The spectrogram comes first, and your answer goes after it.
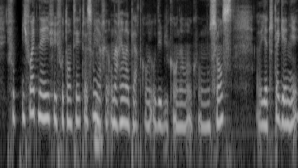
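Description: This woman talks very fast in a dark, mellow tone at medium pitch. Her voice is somewhat breathy, with ordinary pitch variation. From France, Fontainebleau near Paris. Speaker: entrepreneur. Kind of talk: interview. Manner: energetic.

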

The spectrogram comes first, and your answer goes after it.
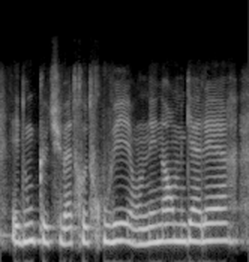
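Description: A woman at medium pitch and very slow pace, with noticeable background noise and audible room echo. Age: 20s. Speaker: cultural project manager. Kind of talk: interview testimony. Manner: hesitant, many fillers.

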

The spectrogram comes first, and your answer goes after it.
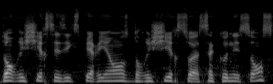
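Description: An ordinary speaking voice at a moderate pace, dry and close with no echo, on a very clean recording with a silent background. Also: man. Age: 50s. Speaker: robotics maker. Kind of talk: interview monologue.

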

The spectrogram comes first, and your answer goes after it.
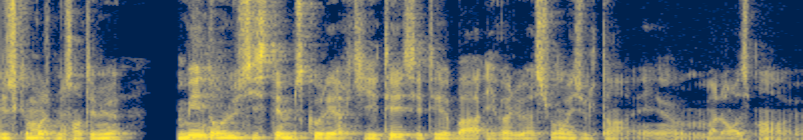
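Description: A man talks at a fairly quick pace with vocal fry. His intonation is fairly even. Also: medium pitch for a man. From Paris suburbs, Essonne (91). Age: 20s. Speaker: sports education project manager. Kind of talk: casual interview. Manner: halting.

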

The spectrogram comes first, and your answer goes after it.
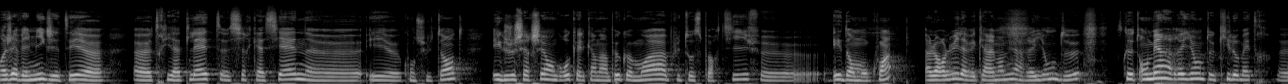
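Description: The speaker is a woman with a fairly high voice. She keeps to a moderate pace. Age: 30s. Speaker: hypnotherapist, podcast guest. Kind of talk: casual chat. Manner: animated.

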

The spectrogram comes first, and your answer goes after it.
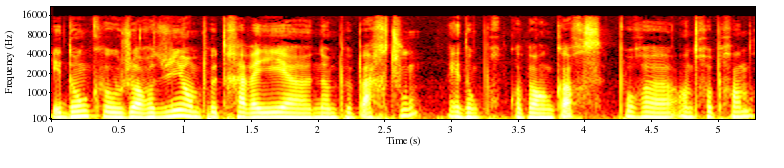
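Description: Her very deep, low pitch and dark, mellow tone carry at a moderate pace as this woman speaks with fairly even intonation and very even loudness. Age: 30s. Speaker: business coach and entrepreneur. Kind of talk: interview testimony.

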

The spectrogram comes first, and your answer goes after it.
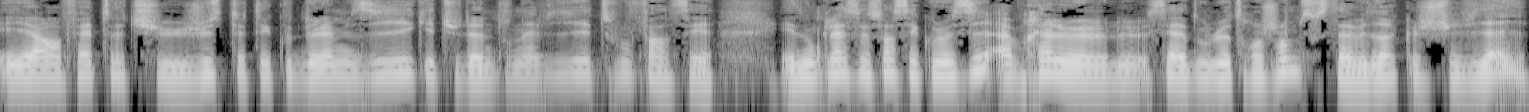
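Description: A woman talks at a very fast pace in a medium pitch, her tone dark and mellow with fairly even intonation. The recording is very clean with a silent background and a dry, close sound with no echo. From France. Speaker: singer-songwriter. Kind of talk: casual interview. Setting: radio studio with live audience.

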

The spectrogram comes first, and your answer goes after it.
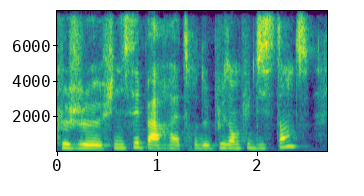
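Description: A woman's medium-pitched speech unfolds extremely slowly. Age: 20s. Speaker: person with an eating disorder sharing her story. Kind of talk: testimony. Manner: halting.

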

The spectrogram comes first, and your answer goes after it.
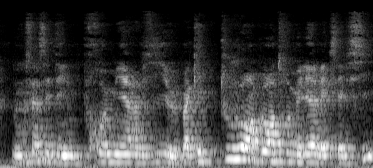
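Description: A woman's medium-pitched voice carries audible room echo and noticeable background noise. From Aveyron, southern France. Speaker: entrepreneur, brand founder. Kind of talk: casual chat. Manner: hesitant, many fillers.

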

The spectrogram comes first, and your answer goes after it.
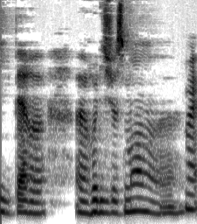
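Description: With a dark, mellow tone and a somewhat breathy quality, a woman talks in a very deep, low pitch and a monotone, flat intonation. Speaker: set designer. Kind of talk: interview. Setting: remote recording. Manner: halting, many fillers and repetitions. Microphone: remote recording, sound quality sometimes poorer.

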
